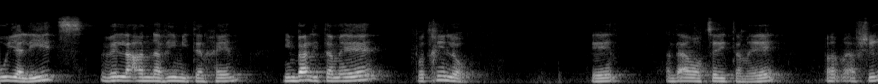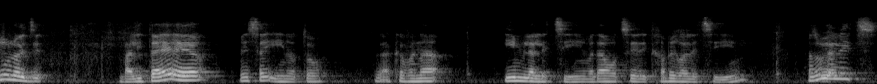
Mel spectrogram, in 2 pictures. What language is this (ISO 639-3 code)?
heb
